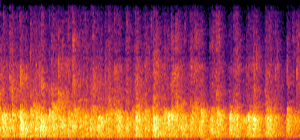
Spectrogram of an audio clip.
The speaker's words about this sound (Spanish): Muy bien, entonces un aplauso para el Señor.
